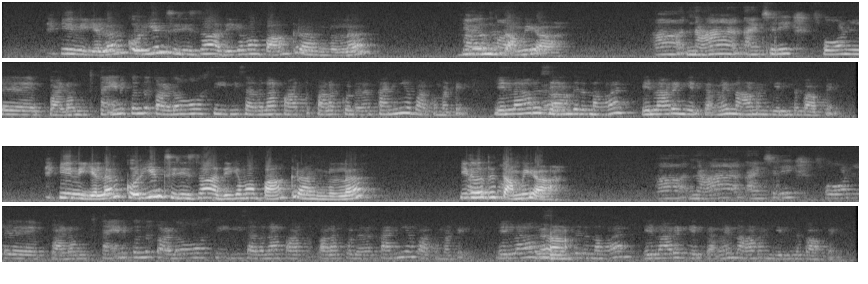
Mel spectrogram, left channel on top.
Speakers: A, on the right; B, on the left.
A: இன்னைக்கு எல்லாரு கொரியன் சீரீஸ் தான் அதிகமா பாக்குறாங்கல்ல இது
B: ஆமா
A: வந்து தமிழா
B: ஆ நா ஆக்சுவலி ஃபோன்லயே படம் எனக்கு வந்து படோ சீரிஸ் அதெல்லா பாத்து பழக்க இல்லல தனியா பாக்க மாட்டே எல்லாரு சேந்து
A: ஆ
B: இருந்தாங்கான எல்லாரு இங்க இருக்காங்களே நானு அங்க இருந்து பாப்பே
